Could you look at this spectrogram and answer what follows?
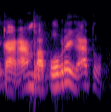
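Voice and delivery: soft, hushed "poor cat"; quiet pity. Retold or imitated. Pastor softly pitying the cat stuck in the tree.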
